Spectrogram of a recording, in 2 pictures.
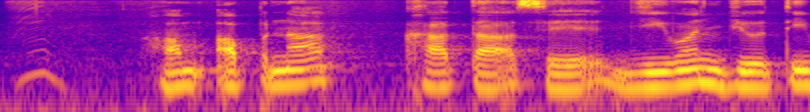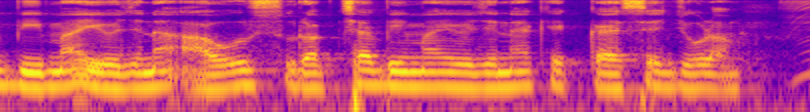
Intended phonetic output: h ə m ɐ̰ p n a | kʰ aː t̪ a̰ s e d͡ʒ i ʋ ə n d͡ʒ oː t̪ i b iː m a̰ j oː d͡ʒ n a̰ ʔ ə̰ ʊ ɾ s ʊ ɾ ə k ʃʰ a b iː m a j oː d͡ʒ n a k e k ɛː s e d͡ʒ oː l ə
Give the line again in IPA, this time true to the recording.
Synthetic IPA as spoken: h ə m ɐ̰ p n a | kʰ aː t̪ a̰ s e d͡ʒ iː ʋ ə n d͡ʒ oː t̪ i b iː m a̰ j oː d͡ʒ n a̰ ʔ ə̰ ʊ ɾ s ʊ ɾ ə k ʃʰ a b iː m a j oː d͡ʒ n a k e k ɛː s e d͡ʒ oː ɽ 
